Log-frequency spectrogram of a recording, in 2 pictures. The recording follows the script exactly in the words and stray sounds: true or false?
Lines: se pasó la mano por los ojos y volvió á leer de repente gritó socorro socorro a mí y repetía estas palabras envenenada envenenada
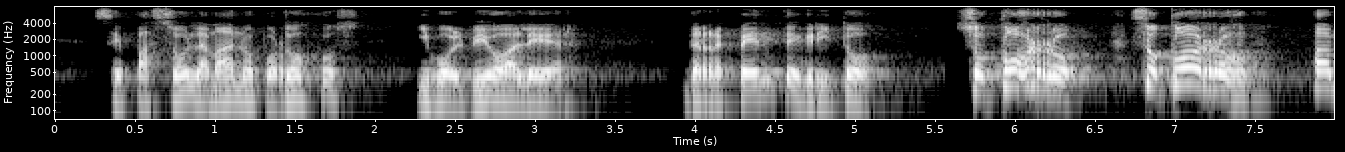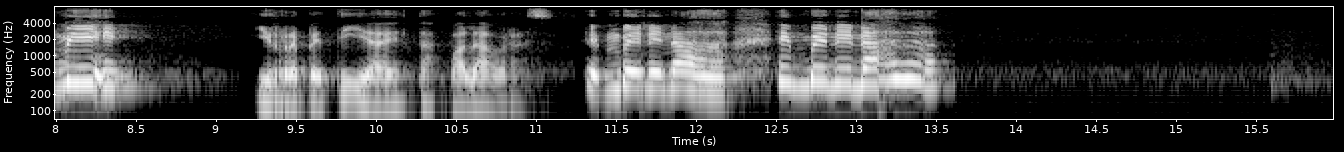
false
